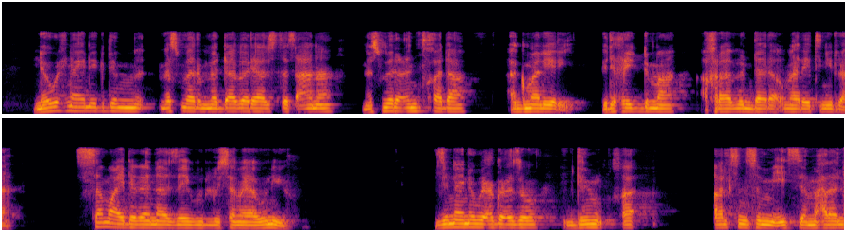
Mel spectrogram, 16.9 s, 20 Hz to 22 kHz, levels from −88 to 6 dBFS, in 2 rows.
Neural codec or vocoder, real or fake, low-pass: codec, 44.1 kHz, 7.8 kbps, Pupu-Codec; fake; 7.2 kHz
